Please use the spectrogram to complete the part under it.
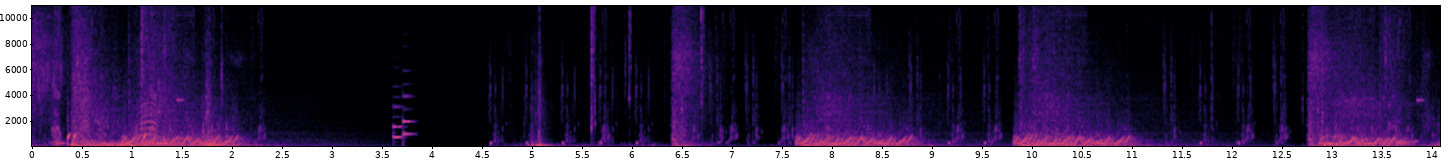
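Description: A video game laser beam blasts with a loud buzzing roar.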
